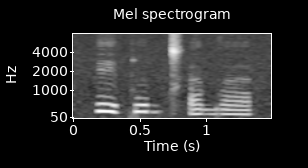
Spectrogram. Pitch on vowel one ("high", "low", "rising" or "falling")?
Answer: falling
